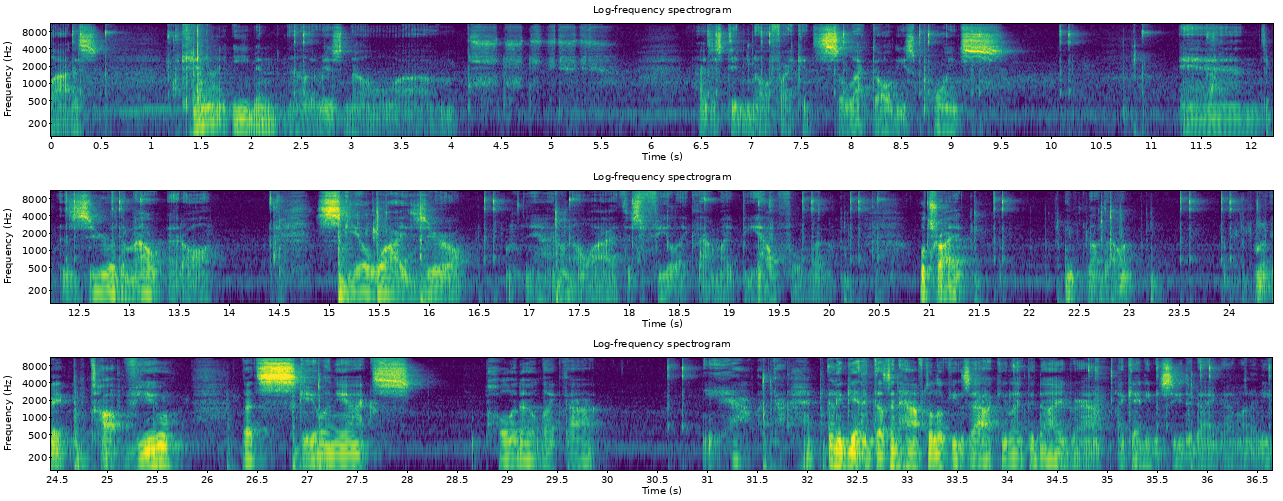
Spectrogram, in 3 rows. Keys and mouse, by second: 1.6 Tab, 6.5-11.6 drag, 11.0 middle click, 11.0 right click, 15.1 s, 17.3 a, 17.4-19.2 drag, 19.8-22.8 drag, 22.8 ctrl+z, 23.6 click, 24.7 KP_7, 26.9 s, 31.6 a, 32.5-33.7 middle drag, 35.5-36.6 drag.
